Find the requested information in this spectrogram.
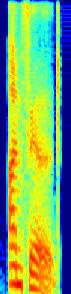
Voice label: "unfilled", Indian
